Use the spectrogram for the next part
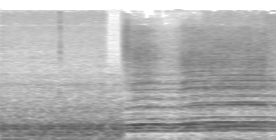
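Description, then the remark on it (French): A train in France, on a trip to Chantilly in the Oise, rumbles steadily along the rails, a loud low roar that shifts partway through into a brighter, ringing tone with a sustained whistle-like hum, no voices. “écumant les kilomètres à bord de trains confinés, déjà, pour pousser le bouchon jusqu'à faire un repérage à Chantilly.”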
